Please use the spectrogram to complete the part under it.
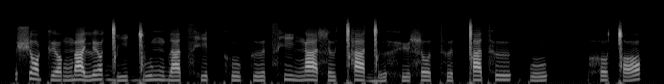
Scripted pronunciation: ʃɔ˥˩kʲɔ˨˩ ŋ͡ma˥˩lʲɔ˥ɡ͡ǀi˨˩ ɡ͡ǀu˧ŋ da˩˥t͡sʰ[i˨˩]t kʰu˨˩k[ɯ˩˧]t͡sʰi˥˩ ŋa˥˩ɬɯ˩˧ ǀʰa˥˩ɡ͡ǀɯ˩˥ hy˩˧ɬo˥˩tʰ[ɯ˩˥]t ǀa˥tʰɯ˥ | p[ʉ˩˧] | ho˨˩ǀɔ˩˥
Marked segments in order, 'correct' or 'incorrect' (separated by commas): correct, correct, correct, incorrect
